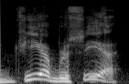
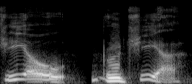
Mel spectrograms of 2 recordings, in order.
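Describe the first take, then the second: First: Said in the usual way. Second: Brucia with an Italian "ch" sound, slowly; Italian pronunciation. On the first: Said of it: "I imagine it's pronounced". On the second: Shown as a demonstration. Host guesses at a viewer's Italian name, Brucia said with "ch". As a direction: say Brucia slowly as "BROO-chee-a". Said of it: "if it's Italian, I imagine it's pronounced".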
